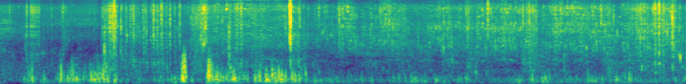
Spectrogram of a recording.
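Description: Water sloshing and lapping against the wooden boat and the half-sunken bamboo raft, with a couple of sharp knocks about two and three seconds in. It is quieter and steadier in the second half.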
